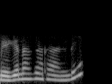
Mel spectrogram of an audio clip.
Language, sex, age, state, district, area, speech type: Telugu, female, 18-30, Telangana, Medchal, urban, conversation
